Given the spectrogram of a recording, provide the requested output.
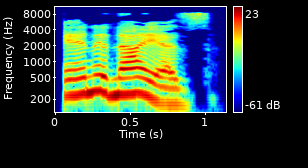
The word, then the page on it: ananias: British English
